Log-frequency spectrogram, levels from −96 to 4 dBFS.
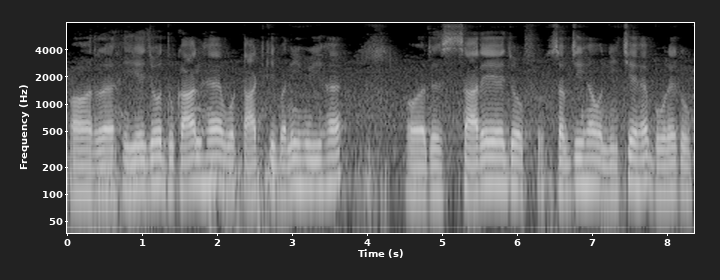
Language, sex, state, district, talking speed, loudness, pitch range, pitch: Hindi, male, Chhattisgarh, Rajnandgaon, 170 wpm, -24 LUFS, 105-125 Hz, 115 Hz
